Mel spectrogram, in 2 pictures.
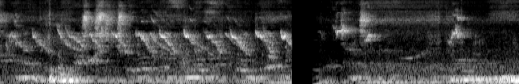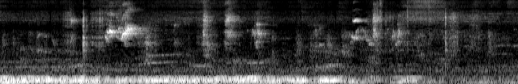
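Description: Birds chirping, a quick run of repeated chirps in the first few seconds and scattered chirps after, with a brief dropout about three seconds in.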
